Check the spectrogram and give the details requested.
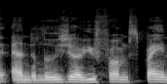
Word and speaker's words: Andalusia: Andalusia. You from Spain? It's Andalusia.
